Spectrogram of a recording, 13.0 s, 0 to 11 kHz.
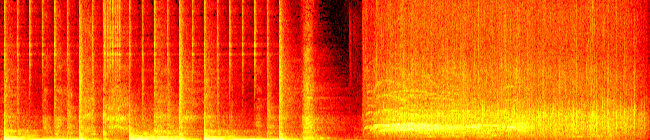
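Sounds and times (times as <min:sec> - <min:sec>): cheering with whoops: 0:07.2 - 0:12.4
audience applauding: 0:07.2 - 0:13.0.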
